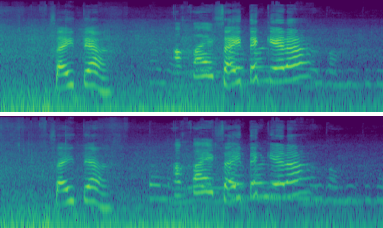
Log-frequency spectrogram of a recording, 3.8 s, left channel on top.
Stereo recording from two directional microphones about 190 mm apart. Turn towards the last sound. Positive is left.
turn(degrees=-5)  # may be behind; listen again after turning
